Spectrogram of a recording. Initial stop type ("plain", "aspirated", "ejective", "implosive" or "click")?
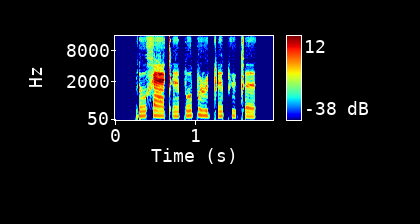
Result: ejective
